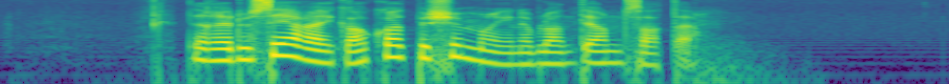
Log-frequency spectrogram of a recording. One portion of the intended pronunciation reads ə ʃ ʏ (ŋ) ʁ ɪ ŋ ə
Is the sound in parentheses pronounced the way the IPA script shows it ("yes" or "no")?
no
